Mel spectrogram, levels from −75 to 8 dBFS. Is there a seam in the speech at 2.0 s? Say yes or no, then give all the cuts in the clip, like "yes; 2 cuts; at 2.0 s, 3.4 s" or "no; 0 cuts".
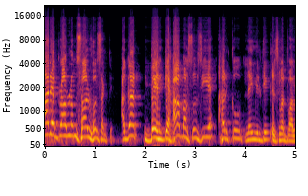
yes; 2 cuts; at 2.0 s, 3.4 s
